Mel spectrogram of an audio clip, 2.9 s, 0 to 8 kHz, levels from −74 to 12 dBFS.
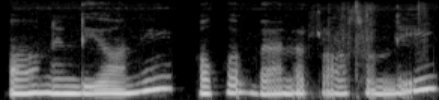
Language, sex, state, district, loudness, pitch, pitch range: Telugu, female, Andhra Pradesh, Annamaya, -11 LUFS, 220 Hz, 210-235 Hz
